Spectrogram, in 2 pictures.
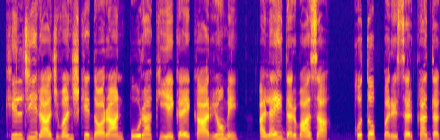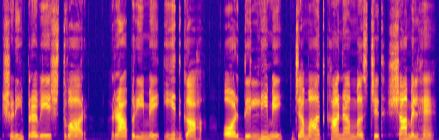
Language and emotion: Hindi, neutral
